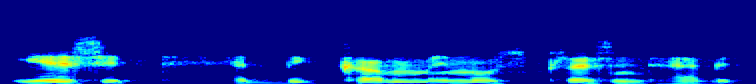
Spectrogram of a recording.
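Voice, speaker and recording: An actor playing an elderly male professor, a thoughtful scientist who talks in a measured way and chuckles often, in a 1940s radio drama. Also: mid-range voice, breathy edge, close to an everyday voice. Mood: confiding. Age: older. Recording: tinny lo-fi old radio broadcast.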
